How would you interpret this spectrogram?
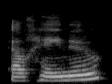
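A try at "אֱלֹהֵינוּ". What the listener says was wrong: What's the vowel in the lamed?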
